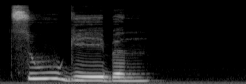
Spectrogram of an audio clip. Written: zugeben

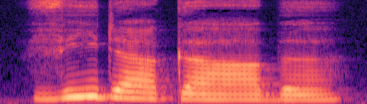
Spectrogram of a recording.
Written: wiedergabe

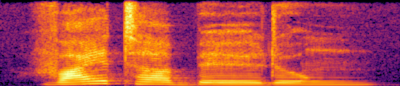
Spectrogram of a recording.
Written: weiterbildung

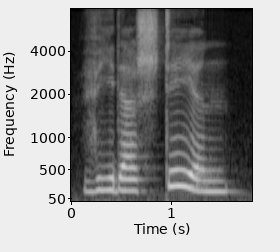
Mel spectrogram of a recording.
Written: widerstehen

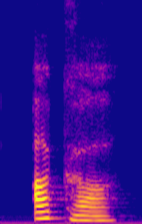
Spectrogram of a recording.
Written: acker

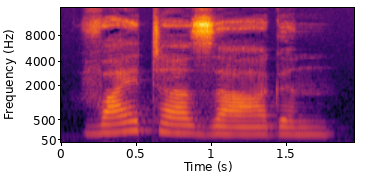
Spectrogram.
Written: weitersagen

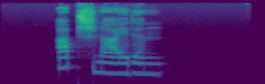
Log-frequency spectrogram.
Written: abschneiden

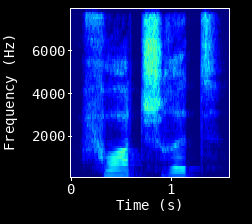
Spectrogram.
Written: fortschritt

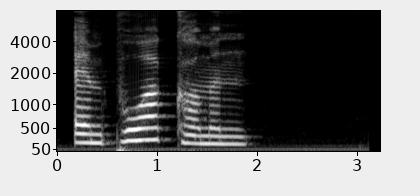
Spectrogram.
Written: emporkommen

